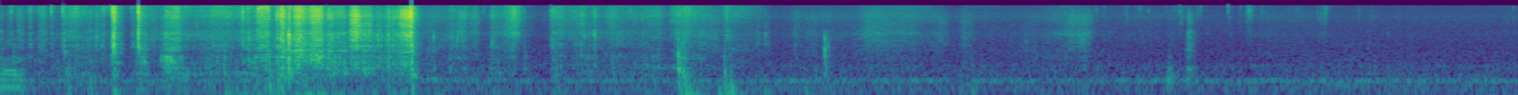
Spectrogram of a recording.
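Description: Small cardboard shipping box being folded and handled: rustling and scraping of cardboard for the first few seconds, loudest around two seconds in, then a few light taps and knocks as it is set down and worked on the counter.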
